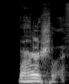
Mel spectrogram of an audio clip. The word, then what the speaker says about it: Mahershala: Marshala, is that how you say his name? Marshala Ali, is that his name? – Mahershala.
